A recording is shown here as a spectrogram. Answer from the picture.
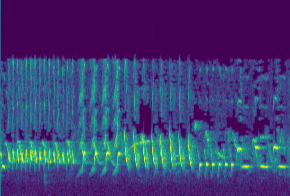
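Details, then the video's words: Hybrid African citril mule in song: rapid high trills and buzzy rattling phrases that run on continuously without a break. "Africa citril mule"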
